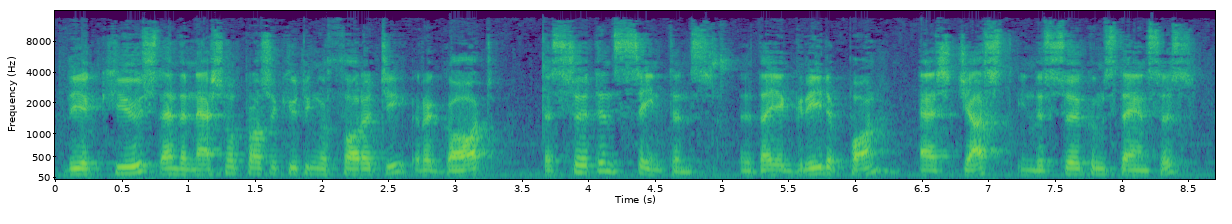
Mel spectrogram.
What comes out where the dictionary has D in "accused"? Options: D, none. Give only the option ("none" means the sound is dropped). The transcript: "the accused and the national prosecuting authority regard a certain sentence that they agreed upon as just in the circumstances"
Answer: D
